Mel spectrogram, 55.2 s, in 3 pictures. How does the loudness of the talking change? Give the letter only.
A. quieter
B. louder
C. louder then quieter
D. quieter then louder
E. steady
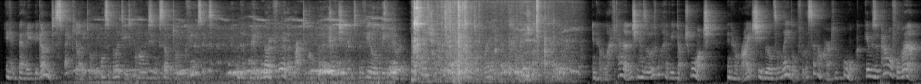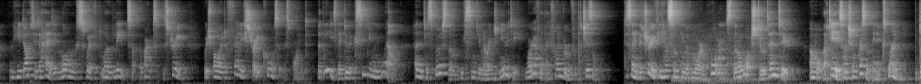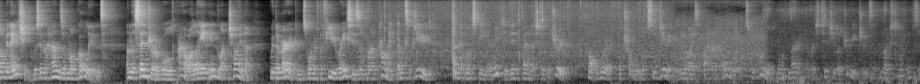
C.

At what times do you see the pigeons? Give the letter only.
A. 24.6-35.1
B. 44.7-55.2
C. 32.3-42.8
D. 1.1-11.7
D.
